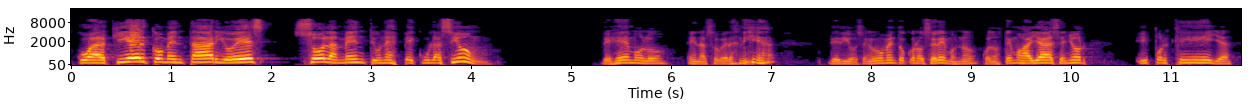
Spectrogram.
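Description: High-voiced male pastor preaching. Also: normal speed, a little mellow, dry recording, studio quality. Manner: reads scripture then explains it, with playful asides to the congregation. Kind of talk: sermon.

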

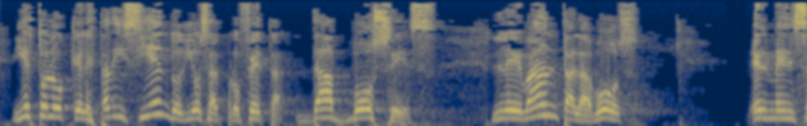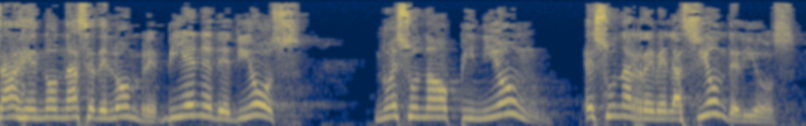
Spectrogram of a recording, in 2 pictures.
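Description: High-voiced husky man preaching in a church. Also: darkish tone. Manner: earnest, emphatic preaching with repeated phrases and restarts. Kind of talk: sermon. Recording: long hall reverb.

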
